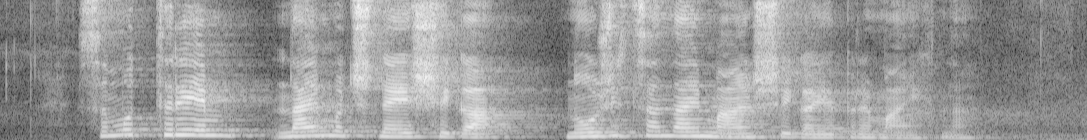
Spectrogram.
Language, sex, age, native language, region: Slovenian, female, 50-59, Slovenian, Posavska region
